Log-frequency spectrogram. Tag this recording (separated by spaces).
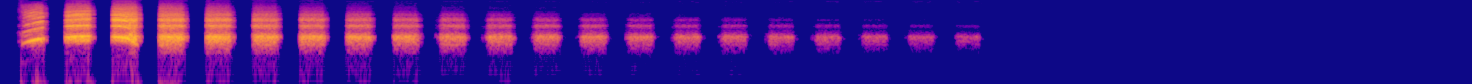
efx sound effect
